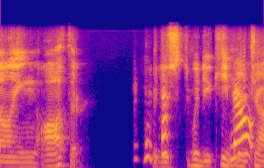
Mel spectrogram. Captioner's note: laughing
